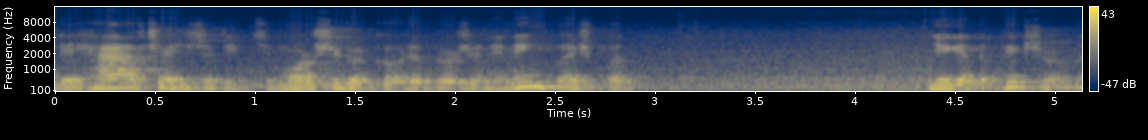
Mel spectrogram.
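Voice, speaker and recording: With a non-native accent, a woman speaks at a medium pitch with ordinary variation, and the recording has audible room echo and noticeable background noise. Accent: foreign. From Iran. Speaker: activist speaker. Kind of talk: public talk to a live audience. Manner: animated.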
